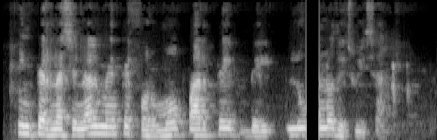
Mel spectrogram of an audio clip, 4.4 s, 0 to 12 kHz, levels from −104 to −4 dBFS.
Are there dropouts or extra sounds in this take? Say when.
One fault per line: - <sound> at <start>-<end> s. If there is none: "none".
- dropout at 3.1-3.2 s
